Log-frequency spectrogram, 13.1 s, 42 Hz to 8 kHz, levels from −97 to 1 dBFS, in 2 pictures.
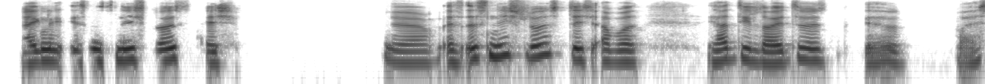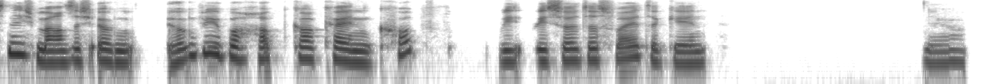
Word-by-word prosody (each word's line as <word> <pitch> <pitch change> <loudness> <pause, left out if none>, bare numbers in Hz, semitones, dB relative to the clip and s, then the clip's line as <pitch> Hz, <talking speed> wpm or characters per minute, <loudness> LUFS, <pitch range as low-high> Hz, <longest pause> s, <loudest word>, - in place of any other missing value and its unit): Eigentlich 365 0 +5
ist 355 - -4
es 185 0 +2
nicht 190 +1 +4
lustig. 175 -4 +2 0.9
Ja, 165 -1 -3
es 170 0 -1
ist 215 +5 +4
nicht 240 +1 +3
lustig, 225 -6 +3
aber, 170 -1 0 0.4
ja, 180 +1 +2
die 200 0 +2
Leute, 175 +3 +3 0.3
äh, 85 - -4 0.4
weiß 180 - -2
nicht, 270 -5 +2
machen 170 -1 +3
sich 185 +1 -2
irgend 170 -1 0 0.2
irgendwie 250 - -1
überhaupt 220 -6 -1
gar 205 -1 -1
keinen 170 -5 +1
Kopf. 280 +5 -6 0.4
Wie 175 0 -3
wie 180 - +1
soll 185 +2 +1
das 190 - -3
weitergehen? 155 +9 -3 1.5
Ja. 170 0 -9
180 Hz, 140 wpm, -27 LUFS, 165-205 Hz, 1.5 s, Eigentlich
